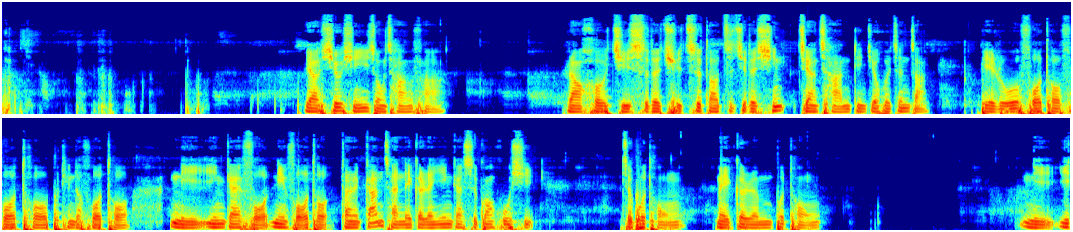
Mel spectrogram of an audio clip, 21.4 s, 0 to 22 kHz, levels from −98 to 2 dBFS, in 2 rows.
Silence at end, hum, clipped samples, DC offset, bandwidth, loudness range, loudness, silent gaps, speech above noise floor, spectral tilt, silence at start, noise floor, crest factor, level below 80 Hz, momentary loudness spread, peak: 0 s; none; under 0.1%; under 0.1%; 13.5 kHz; 5 LU; -16 LUFS; none; 73 dB; -6 dB/octave; 0 s; -87 dBFS; 16 dB; -24 dBFS; 12 LU; 0 dBFS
